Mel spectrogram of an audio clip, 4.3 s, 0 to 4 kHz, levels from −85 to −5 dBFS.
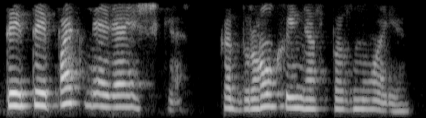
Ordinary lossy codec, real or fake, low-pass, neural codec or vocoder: MP3, 32 kbps; fake; 3.6 kHz; vocoder, 22.05 kHz, 80 mel bands, HiFi-GAN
